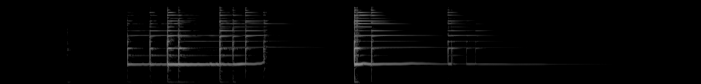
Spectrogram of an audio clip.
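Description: Bell-like ringing tones: a quick cluster of strikes about a second in, then two single strikes that ring out and slowly fade.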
